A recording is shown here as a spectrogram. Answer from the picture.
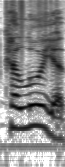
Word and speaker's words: Kaluuya: And Daniel, how you pronounce his last name? Kaluuya, the guy that played the lead in Get Out movie, he's in The Widows as well.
